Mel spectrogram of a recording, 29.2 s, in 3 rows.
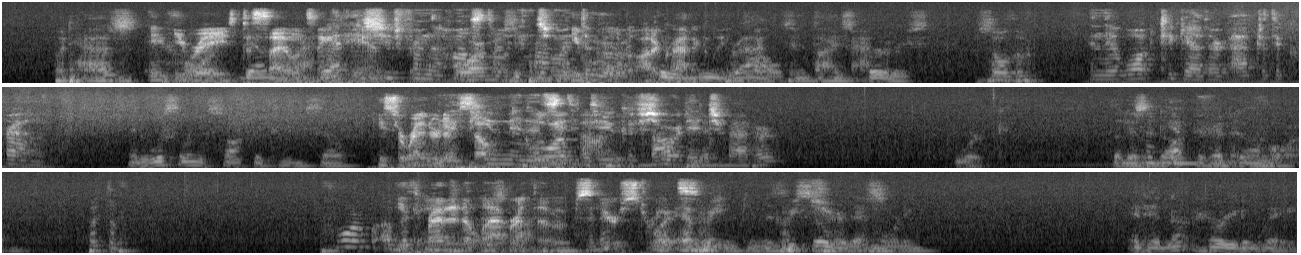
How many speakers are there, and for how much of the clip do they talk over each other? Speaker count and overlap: four, about 46%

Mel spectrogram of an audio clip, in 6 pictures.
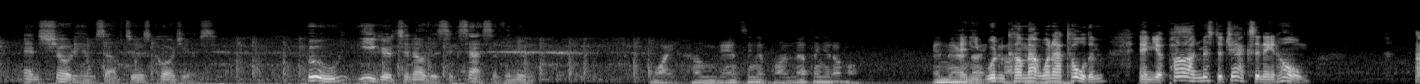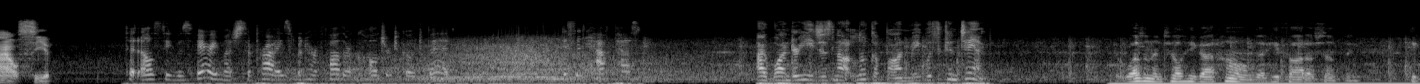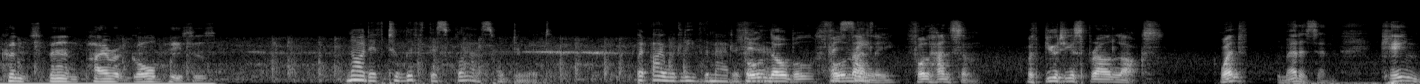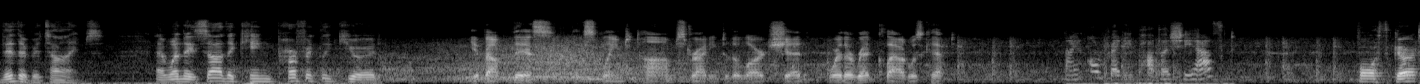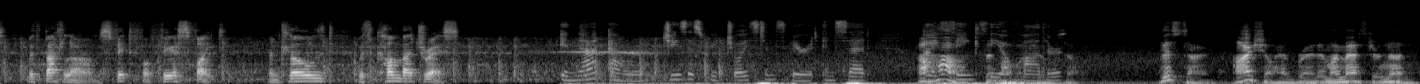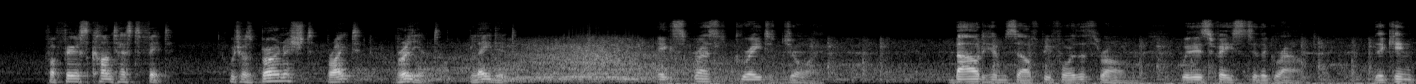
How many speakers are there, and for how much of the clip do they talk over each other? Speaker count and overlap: eight, about 5%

